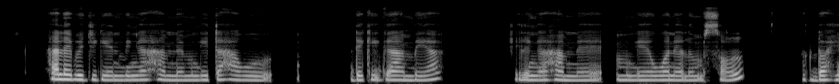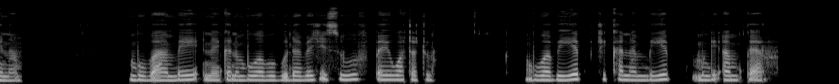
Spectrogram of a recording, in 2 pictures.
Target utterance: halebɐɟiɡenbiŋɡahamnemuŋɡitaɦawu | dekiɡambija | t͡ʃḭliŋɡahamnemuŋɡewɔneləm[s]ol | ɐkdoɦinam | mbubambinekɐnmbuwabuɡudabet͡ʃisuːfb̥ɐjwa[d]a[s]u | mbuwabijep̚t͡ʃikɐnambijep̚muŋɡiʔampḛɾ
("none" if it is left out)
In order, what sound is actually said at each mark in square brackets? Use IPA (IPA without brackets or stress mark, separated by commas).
s, t, t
